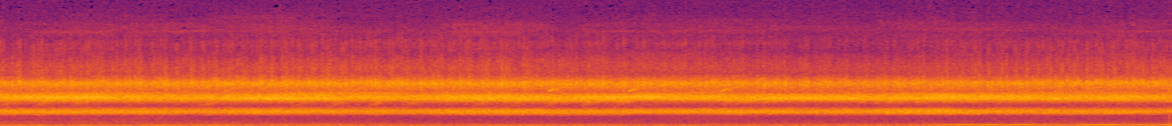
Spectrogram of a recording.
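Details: Tree frogs calling at night in the backwoods of North Carolina, personally recorded: a dense, unbroken chorus of high trilling in several steady layers, with a faint low hum underneath throughout.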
